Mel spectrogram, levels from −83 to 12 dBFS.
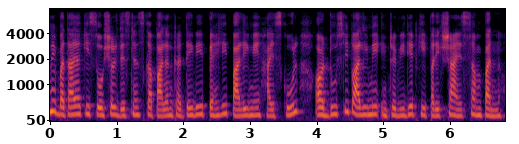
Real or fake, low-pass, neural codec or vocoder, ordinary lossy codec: fake; 7.2 kHz; autoencoder, 48 kHz, 32 numbers a frame, DAC-VAE, trained on Japanese speech; none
